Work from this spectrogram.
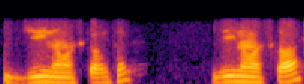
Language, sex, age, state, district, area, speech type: Hindi, male, 30-45, Madhya Pradesh, Hoshangabad, rural, conversation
